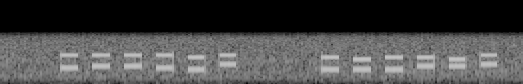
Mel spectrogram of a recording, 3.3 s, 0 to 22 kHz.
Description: DTMF, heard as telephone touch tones, dialled by machine, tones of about 110 ms, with phone line noise. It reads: 69962# 21287#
